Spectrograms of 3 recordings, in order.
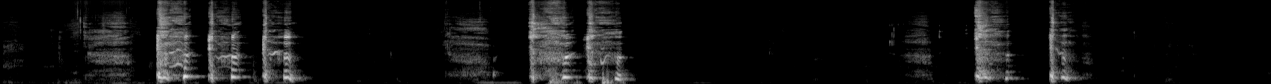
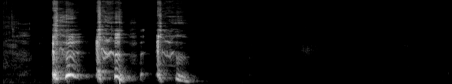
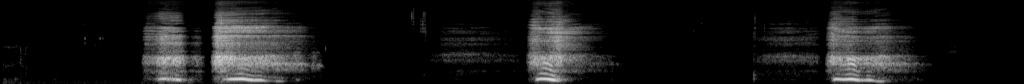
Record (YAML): three_cough_length: 12.7 s
three_cough_amplitude: 32768
three_cough_signal_mean_std_ratio: 0.29
cough_length: 4.5 s
cough_amplitude: 32768
cough_signal_mean_std_ratio: 0.28
exhalation_length: 10.2 s
exhalation_amplitude: 32768
exhalation_signal_mean_std_ratio: 0.38
survey_phase: beta (2021-08-13 to 2022-03-07)
age: 65+
gender: Female
wearing_mask: 'No'
symptom_cough_any: true
smoker_status: Never smoked
respiratory_condition_asthma: false
respiratory_condition_other: false
recruitment_source: REACT
submission_delay: 1 day
covid_test_result: Negative
covid_test_method: RT-qPCR
influenza_a_test_result: Unknown/Void
influenza_b_test_result: Unknown/Void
